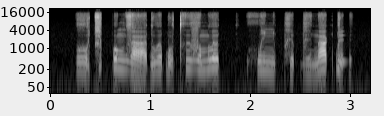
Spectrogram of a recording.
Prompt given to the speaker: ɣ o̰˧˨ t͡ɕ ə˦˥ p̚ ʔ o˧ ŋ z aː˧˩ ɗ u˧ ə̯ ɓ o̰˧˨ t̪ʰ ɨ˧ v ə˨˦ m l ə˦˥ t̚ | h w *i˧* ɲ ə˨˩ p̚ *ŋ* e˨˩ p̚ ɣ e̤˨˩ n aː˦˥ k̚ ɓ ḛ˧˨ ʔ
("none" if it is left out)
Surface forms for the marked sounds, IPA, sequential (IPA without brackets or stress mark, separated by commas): i˧, x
